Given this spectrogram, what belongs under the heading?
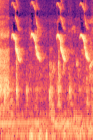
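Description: Chickens in a coop at a poultry breeding farm, with repeated bright calls and soft clucks in several short bursts over a low steady hum of background noise.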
